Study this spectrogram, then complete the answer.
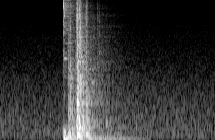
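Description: Car doors and a hood pop open with a heavy clunk.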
